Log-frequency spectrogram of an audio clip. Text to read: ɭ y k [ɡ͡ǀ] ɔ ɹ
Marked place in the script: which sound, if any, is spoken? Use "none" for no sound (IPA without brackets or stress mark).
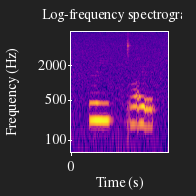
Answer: ɡ͡ǀ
